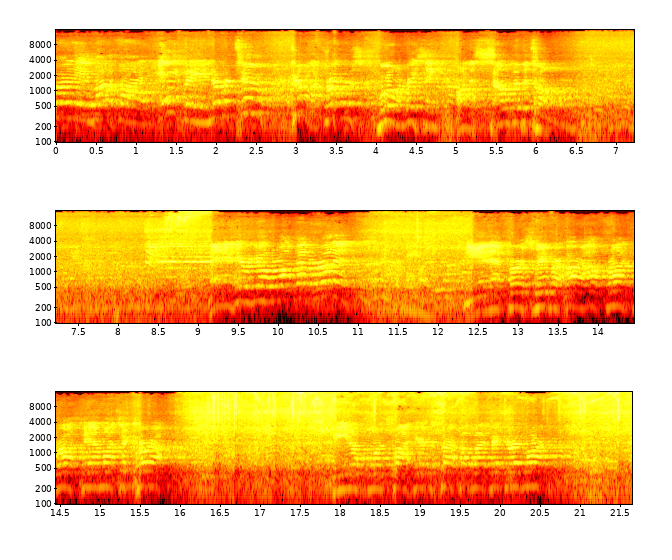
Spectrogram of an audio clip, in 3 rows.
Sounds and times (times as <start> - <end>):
Speech: 0.0 - 6.5, 9.2 - 11.0, 11.6 - 15.9, 17.9 - 21.5.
